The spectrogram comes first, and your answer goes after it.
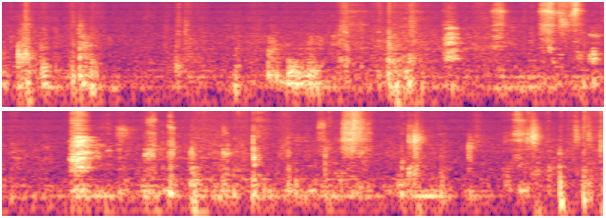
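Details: Indoor French Bulldog sent to wake someone up gives steady snuffling, wheezy breaths and low grunts, rising and falling in rhythm, with brief rustling in the room.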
